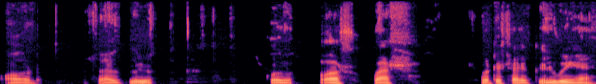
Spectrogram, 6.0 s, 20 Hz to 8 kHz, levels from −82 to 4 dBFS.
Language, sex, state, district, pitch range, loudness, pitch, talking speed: Hindi, male, Jharkhand, Jamtara, 110-115 Hz, -17 LUFS, 115 Hz, 90 wpm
